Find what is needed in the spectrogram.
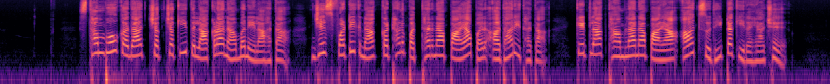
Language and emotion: Gujarati, neutral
